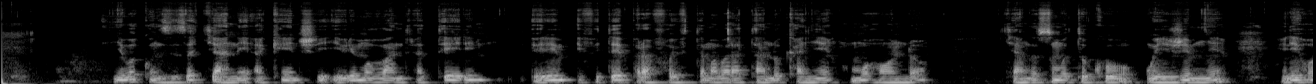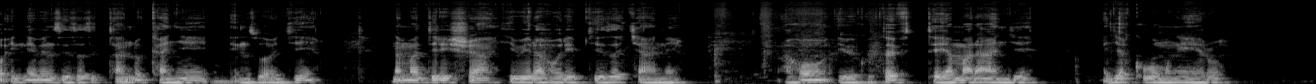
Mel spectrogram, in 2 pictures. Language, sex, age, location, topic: Kinyarwanda, male, 18-24, Huye, health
